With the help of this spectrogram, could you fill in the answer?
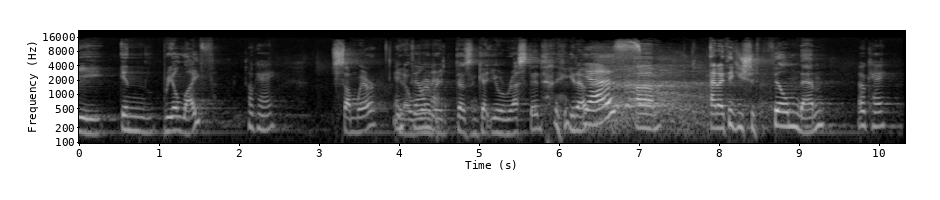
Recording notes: A Throwback to Slime Bash 2019. We quickly dive into Q&A where I answer some of the crowd's questions.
